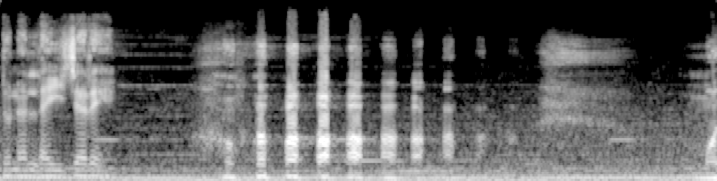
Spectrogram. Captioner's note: laughing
